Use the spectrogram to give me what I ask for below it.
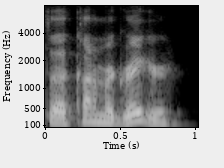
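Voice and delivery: ordinary talk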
